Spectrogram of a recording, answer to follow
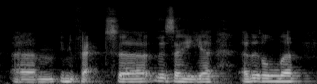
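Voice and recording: At a fairly slow pace, a man speaks at medium pitch, croaky, with a dark, mellow tone.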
